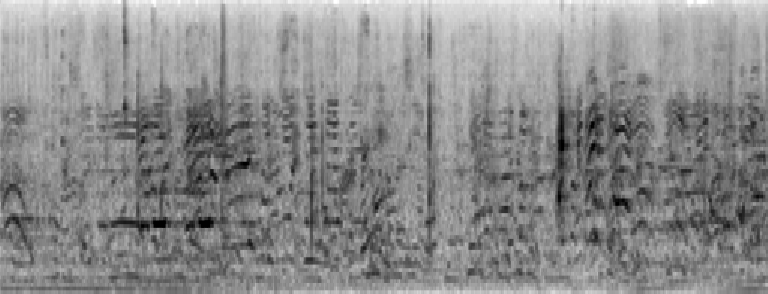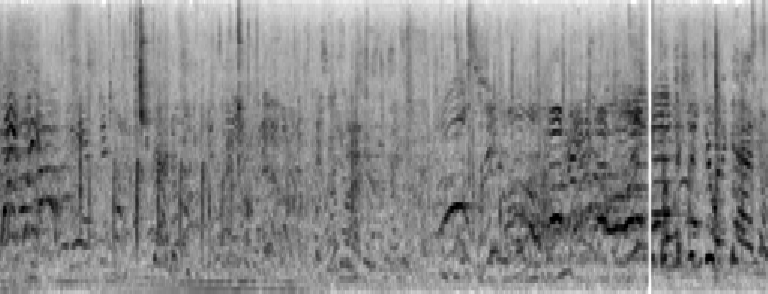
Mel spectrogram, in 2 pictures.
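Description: Spectators and players shout and call out across an open field.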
